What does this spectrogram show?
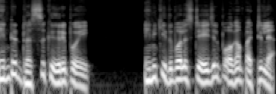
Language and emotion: Malayalam, sad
